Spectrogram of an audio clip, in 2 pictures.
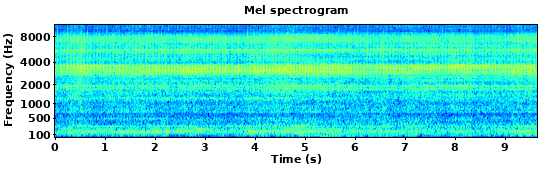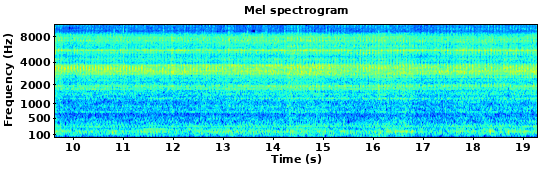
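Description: An embroidery machine needle stitches rapidly with a steady, fast mechanical chatter.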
